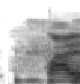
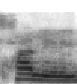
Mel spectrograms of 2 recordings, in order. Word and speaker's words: Hallie: Haley, is Haley or Hallie? How do I pronounce it? Hallie. It's Hallie. It's Hallie, like Halle Berry, yeah.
